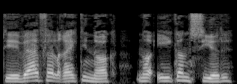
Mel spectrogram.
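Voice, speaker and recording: A man voicing a bold, excitable young village boy in a children's audiobook, with an emphatic manner. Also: on the high side, dry recording, voice pushed up, lightly acted. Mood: indignant. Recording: dry close voice.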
